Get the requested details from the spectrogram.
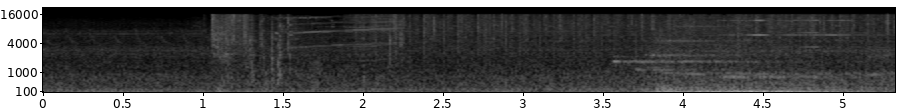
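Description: A small robot's metal legs click and skitter across the ground.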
